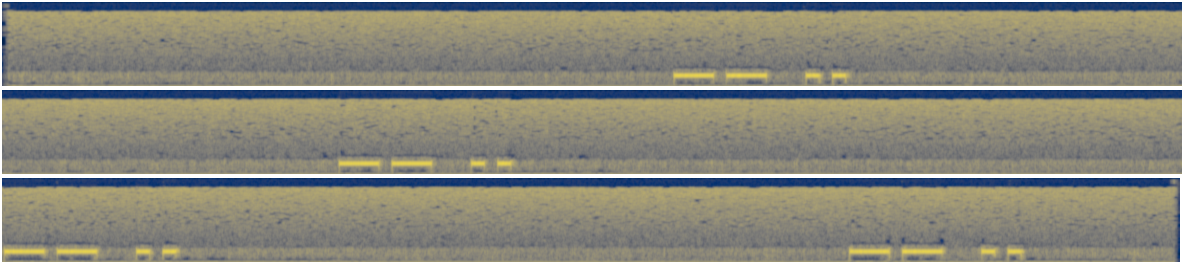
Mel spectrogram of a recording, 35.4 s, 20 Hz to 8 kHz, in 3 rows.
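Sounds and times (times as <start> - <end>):
NDB radio beacon signal in Mikkeli: 6.7 - 8.5, 15.2 - 17.0, 23.6 - 25.4, 32.1 - 33.9.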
